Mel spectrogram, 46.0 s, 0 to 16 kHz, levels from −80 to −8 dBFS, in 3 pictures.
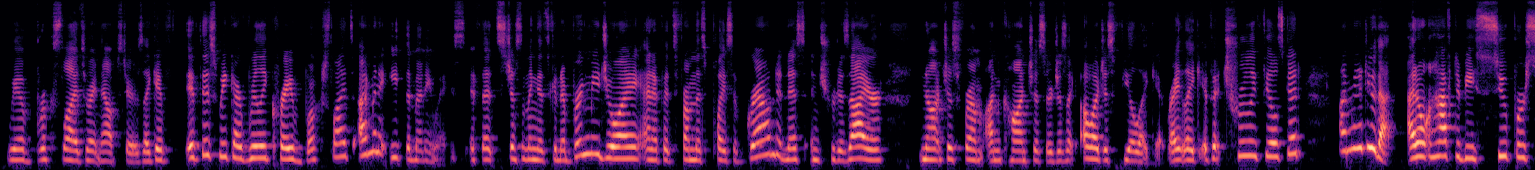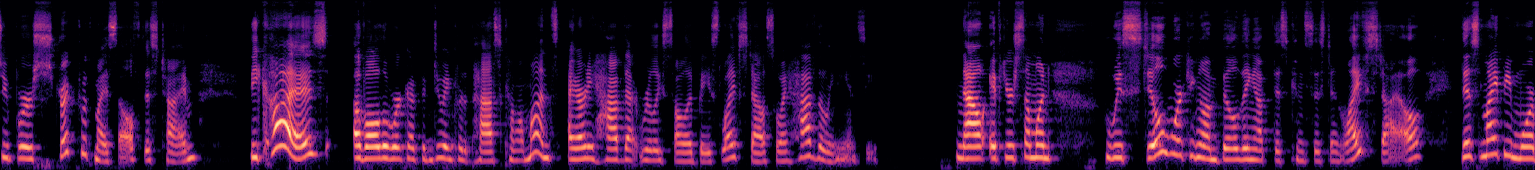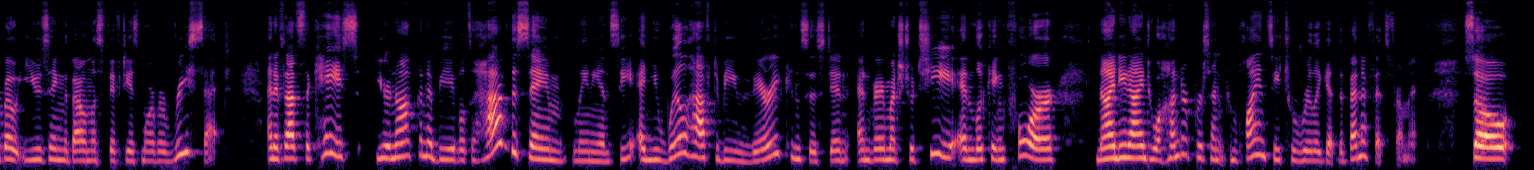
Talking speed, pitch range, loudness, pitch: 235 wpm, 220-275 Hz, -25 LUFS, 245 Hz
